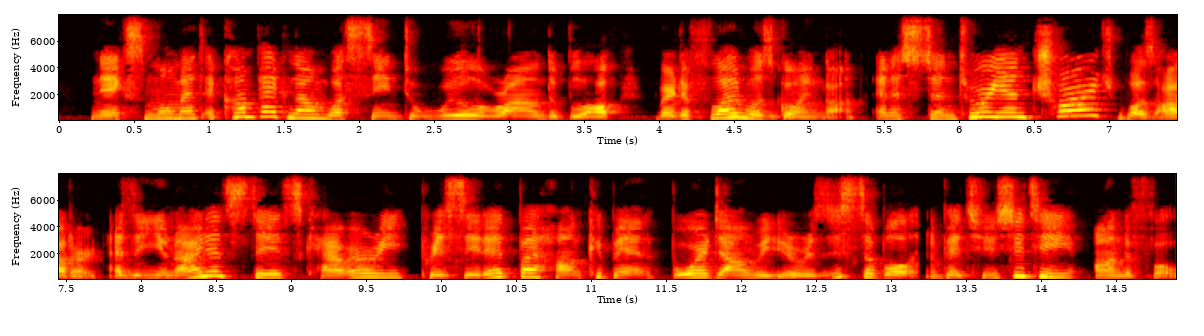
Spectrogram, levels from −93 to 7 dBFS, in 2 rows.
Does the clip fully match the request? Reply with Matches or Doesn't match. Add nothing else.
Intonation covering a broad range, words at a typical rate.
Matches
